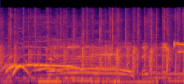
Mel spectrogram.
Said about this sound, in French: Applaudissements pour Mathieu.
